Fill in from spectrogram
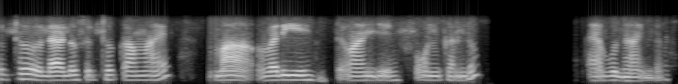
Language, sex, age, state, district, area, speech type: Sindhi, female, 45-60, Delhi, South Delhi, urban, conversation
